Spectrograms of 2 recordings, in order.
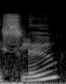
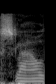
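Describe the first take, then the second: First: It is said the American way. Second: It is said the British way. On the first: "In American English, you might say slough" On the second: "which we pronounce in Britain like slough the place"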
